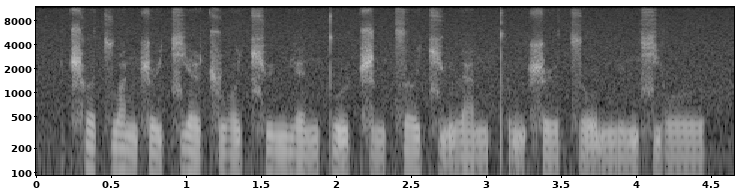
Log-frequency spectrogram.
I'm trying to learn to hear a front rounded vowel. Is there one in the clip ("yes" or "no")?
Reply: yes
